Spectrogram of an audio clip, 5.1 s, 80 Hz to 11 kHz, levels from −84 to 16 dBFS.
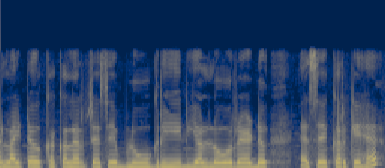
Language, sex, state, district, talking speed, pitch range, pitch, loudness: Hindi, female, Jharkhand, Garhwa, 130 wpm, 250-260 Hz, 255 Hz, -14 LUFS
